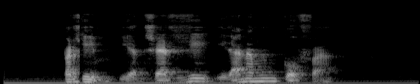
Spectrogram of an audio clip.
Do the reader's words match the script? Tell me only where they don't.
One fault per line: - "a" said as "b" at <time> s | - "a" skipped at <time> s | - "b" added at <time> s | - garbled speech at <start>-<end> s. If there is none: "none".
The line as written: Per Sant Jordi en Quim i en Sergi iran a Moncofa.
- "Sant Jordi en" skipped at 0.7 s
